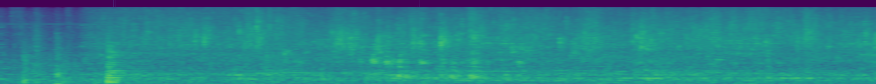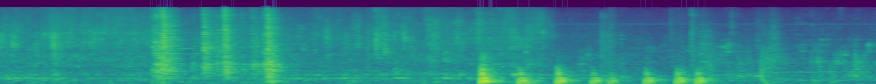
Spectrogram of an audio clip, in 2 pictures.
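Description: Water running from a tap into a sink, with small clinks and knocks of things being handled in it and a louder clatter about two-thirds of the way in. Near the end comes a quick run of sharp thumps.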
